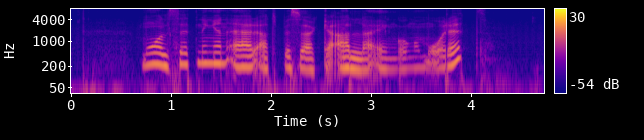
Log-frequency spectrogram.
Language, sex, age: Swedish, female, 22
